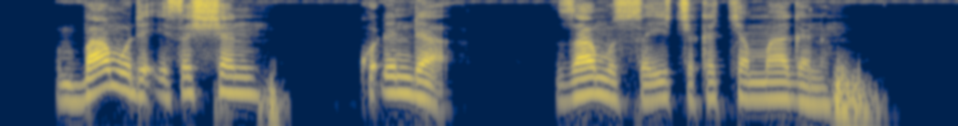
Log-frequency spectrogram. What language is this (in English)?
Hausa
